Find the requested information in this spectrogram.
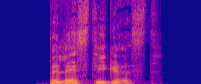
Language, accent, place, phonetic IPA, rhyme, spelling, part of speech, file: German, Germany, Berlin, [bəˈlɛstɪɡəst], -ɛstɪɡəst, belästigest, verb, De-belästigest.ogg
- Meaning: second-person singular subjunctive I of belästigen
